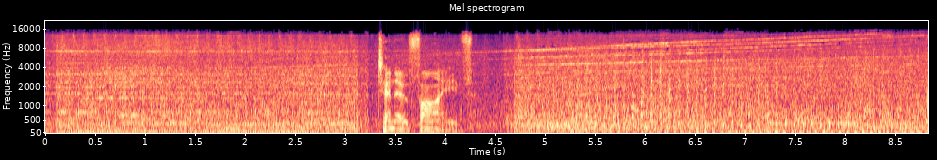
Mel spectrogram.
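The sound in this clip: Steady engine drone of an aircraft, likely a helicopter, as passengers climb out: a loud, continuous hum with tonal whine, briefly interrupted midway by a few sharper knocks before the drone resumes.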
